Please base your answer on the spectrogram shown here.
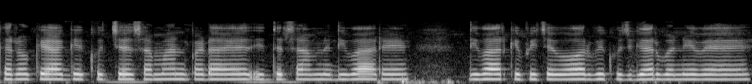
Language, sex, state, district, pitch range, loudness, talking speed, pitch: Hindi, female, Rajasthan, Bikaner, 235-240 Hz, -15 LUFS, 165 wpm, 235 Hz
